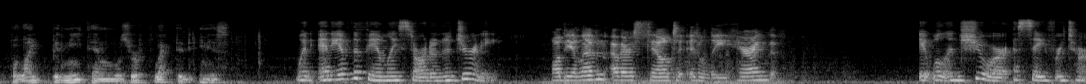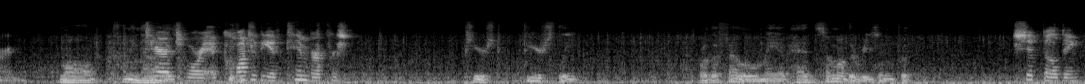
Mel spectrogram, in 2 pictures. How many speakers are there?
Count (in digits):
3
